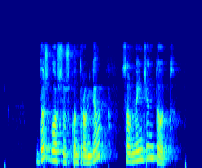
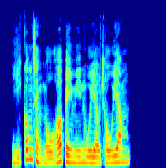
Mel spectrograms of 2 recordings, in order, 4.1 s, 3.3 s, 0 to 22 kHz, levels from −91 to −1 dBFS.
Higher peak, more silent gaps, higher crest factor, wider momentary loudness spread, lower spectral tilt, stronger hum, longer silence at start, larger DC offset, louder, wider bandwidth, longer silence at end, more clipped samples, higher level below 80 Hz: second, -22 dBFS vs -4 dBFS; neither; about the same, 18 dB vs 20 dB; first, 20 LU vs 13 LU; second, -4.5 dB/octave vs -6.5 dB/octave; neither; first, 0.7 s vs 0.25 s; neither; second, -40 LUFS vs -22 LUFS; second, 7.6 kHz vs 14.5 kHz; second, 0.55 s vs 0.75 s; neither; second, -74 dBFS vs -64 dBFS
